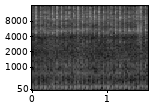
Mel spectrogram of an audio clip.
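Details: Yamaha Mio scooter, hard starting and no idle traced to a faulty fuel tap, old carburettor refitted: quick, even exhaust pulses hold a steady low beat with no misses or stumbles; idling smoothly after the repair.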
